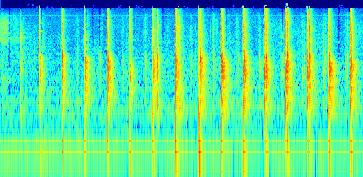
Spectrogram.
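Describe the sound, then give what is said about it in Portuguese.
Hands clapping in a steady, even rhythm, roughly fifteen sharp claps over a few seconds, each crisp and fairly loud, with no talking over them. “Olha, você não é tapetins, mas merece palmas.”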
